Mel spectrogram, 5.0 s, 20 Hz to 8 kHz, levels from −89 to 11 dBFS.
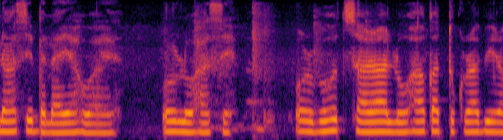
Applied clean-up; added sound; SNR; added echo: none; none; none; none.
